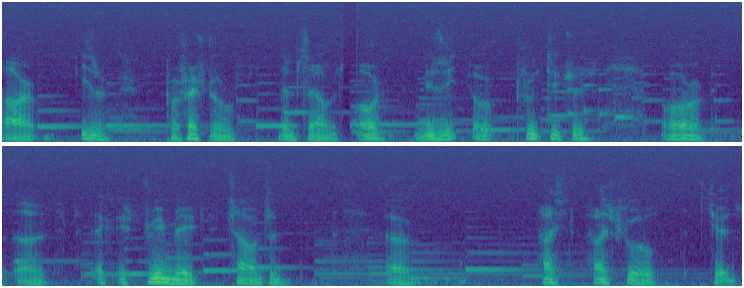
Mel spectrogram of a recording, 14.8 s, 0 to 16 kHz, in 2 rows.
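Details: Adult man with Meige syndrome, an oromandibular dystonia affecting the face, mouth and eyelids, beginning in the jaw in 1982; he is hard to understand unless he is very careful: oromandibular dystonia affecting speech.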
